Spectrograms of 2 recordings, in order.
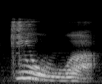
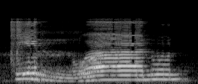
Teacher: Nah, catatan ya, ketentuan bacaan idgham biguna tidak berlaku apabila nun mati berada dalam satu kata ya. Hukum bacaannya wajib dibaca izhar atau bunyi nun matinya dibaca jelas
